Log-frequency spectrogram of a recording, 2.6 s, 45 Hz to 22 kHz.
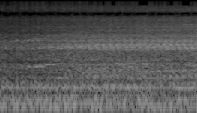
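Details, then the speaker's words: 2008 Toyota Corolla after fuel injector removal and cleaning, engine still missing; held at a steady, fast, high-pitched run with no throttle, far above normal idle even after restart; high idle speed. "PM जो है वह बहुत high है इसका उद्देश्य अभी down होता है कि नहीं बस से बहुत ही तेज है इतना तेज होता तो नहीं है"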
